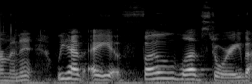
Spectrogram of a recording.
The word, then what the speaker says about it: faux: We have a faux love story, but I think it's pronounced pho, but I know in this case it's supposed to be faux, like fake, so I'm gonna call it a faux love story by Lone Lee.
